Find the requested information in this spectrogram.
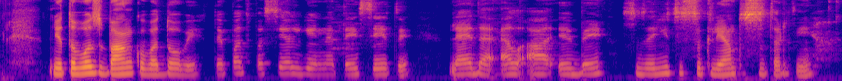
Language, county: Lithuanian, Marijampolė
